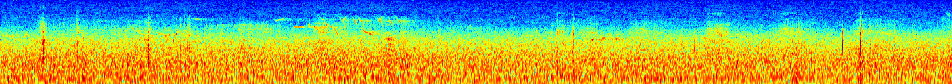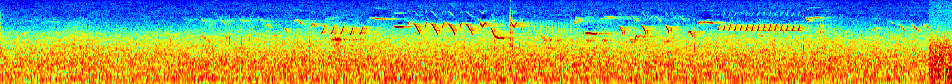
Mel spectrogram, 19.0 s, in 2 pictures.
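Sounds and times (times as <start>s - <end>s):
steady outdoor hiss: 0.0s - 19.0s
songbird singing: 1.1s - 4.8s, 11.0s - 19.0s.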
